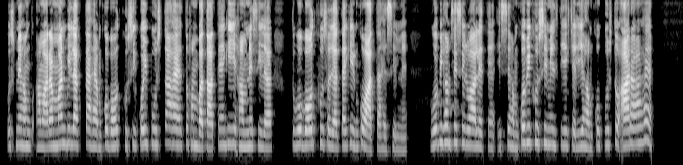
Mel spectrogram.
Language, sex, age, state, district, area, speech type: Hindi, female, 30-45, Uttar Pradesh, Chandauli, rural, spontaneous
